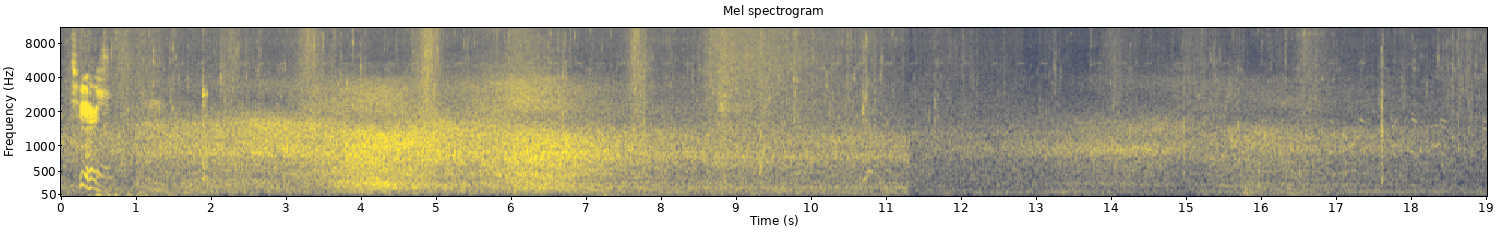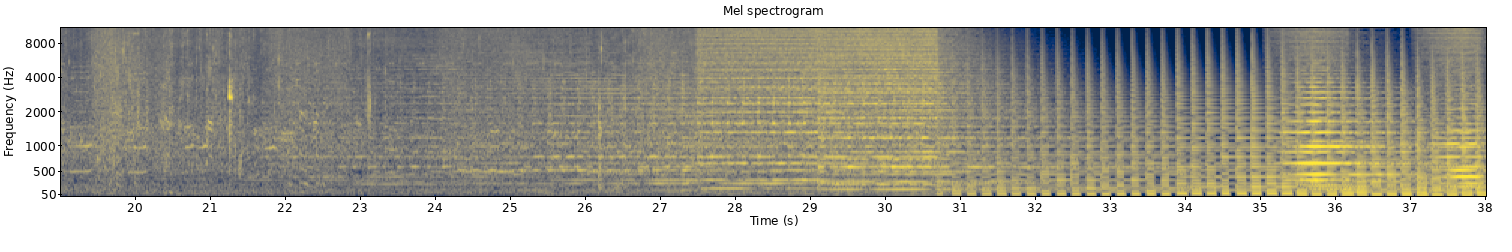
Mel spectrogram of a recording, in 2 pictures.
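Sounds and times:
water at shoreline: 0.0 - 31.5
wind rushing: 0.6 - 9.7.

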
